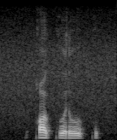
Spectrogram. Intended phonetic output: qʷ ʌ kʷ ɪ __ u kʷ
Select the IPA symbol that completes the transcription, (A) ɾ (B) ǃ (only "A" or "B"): A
